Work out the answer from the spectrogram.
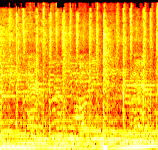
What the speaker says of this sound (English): How big the percussions are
